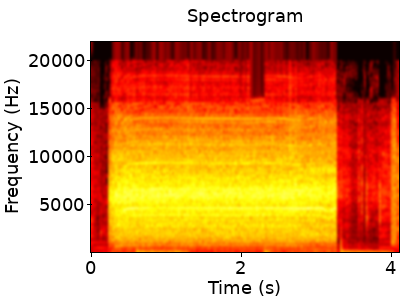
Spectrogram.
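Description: A power drill runs close and loud through a masked CRF450RL accessory panel, holding a steady high whine with a few short dips and a brief stop near the end.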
